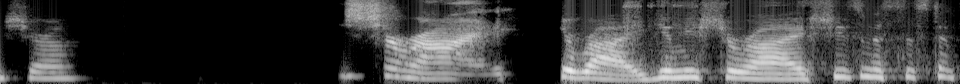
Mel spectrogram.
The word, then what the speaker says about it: Shirai: Shirai.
